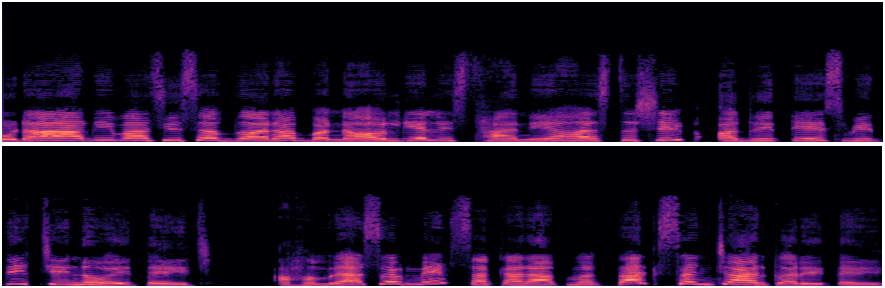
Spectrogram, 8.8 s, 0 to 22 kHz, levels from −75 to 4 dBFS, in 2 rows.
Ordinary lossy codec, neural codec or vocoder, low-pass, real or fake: MP3, 64 kbps; codec, 32 kHz, 1.9 kbps, SNAC; 14.4 kHz; fake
